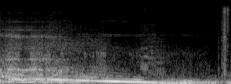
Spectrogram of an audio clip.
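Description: Engine revving sound effect with the revs dropping back from high: one pitched tone gliding steadily down, fading near the end.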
